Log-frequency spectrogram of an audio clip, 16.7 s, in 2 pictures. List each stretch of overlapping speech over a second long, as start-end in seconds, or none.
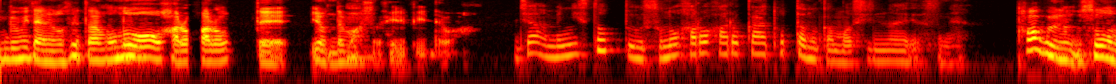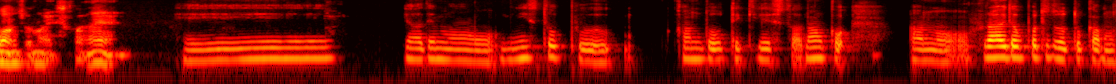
none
